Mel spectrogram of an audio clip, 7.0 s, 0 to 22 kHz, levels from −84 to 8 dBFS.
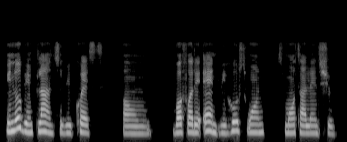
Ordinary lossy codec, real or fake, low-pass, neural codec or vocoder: none; real; 7.2 kHz; none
